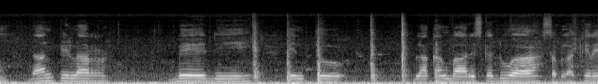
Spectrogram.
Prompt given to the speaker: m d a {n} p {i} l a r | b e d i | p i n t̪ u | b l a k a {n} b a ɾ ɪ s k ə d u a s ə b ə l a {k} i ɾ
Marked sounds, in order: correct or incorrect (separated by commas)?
correct, correct, incorrect, correct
